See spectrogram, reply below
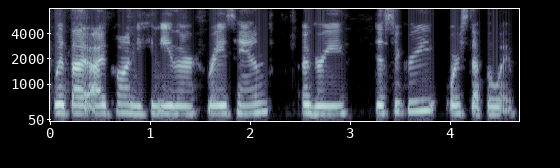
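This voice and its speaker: Woman, webinar facilitator, scripted read, steady and procedural, dry sound. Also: mid-range voice, normal speed, no room sound, poor audio. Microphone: webinar microphone.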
